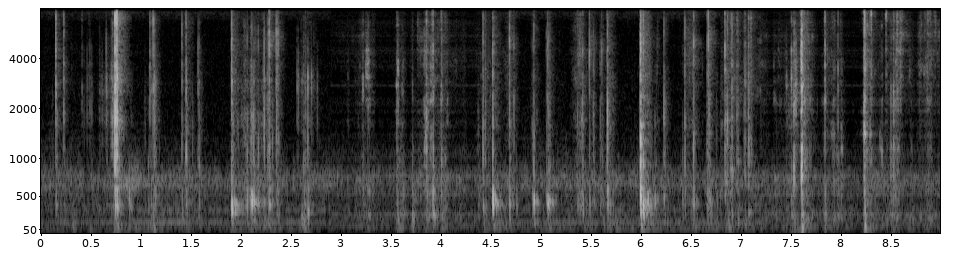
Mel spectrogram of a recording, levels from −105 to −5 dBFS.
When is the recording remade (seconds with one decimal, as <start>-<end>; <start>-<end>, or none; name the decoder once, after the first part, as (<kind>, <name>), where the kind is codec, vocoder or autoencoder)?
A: 2.9-4.4 (vocoder, HiFi-GAN); 7.2-9.0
